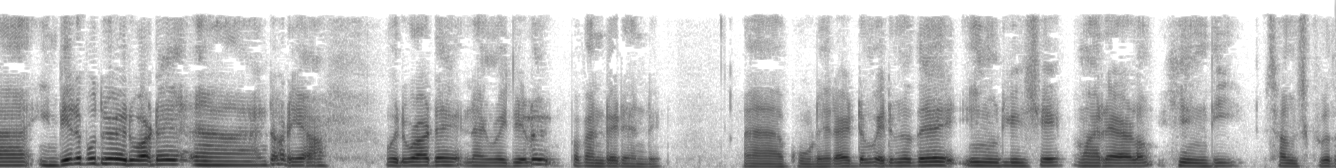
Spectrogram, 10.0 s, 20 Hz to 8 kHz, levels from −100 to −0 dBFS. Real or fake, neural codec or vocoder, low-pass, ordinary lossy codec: fake; codec, 24 kHz, 0.9 kbps, WavTokenizer, small release; 7.2 kHz; MP3, 48 kbps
